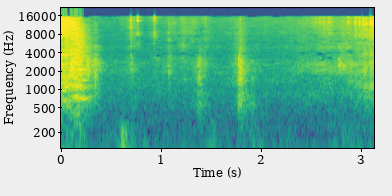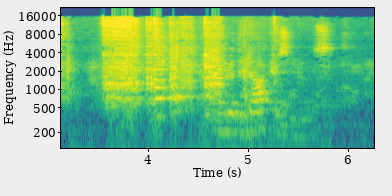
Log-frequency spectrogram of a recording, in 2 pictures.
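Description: A short, sharp noise right at the start, then a couple of seconds of indistinct speech from a person's voice about halfway through.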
